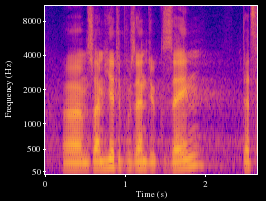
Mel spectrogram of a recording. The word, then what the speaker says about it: Xane: So I'm here to present you Xane. That's how it's pronounced, Xane.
